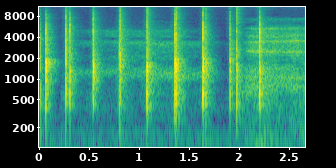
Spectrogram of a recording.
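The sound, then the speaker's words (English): About ten sharp hand claps after a basic card trick, in a loose, slightly uneven rhythm, fairly loud, like one or two people clapping briefly, with no voices. “So what do we do now? Clap? Yeah, sure.”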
